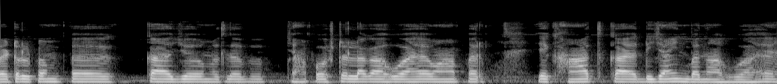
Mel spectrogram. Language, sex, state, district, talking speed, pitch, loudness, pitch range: Hindi, male, Odisha, Sambalpur, 145 wpm, 125 Hz, -16 LUFS, 120-125 Hz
